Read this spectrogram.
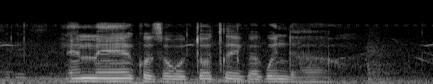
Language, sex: Xhosa, male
